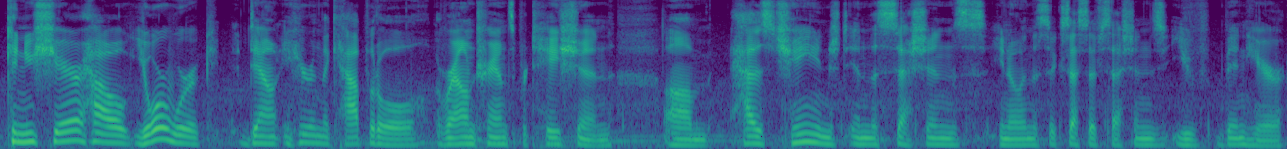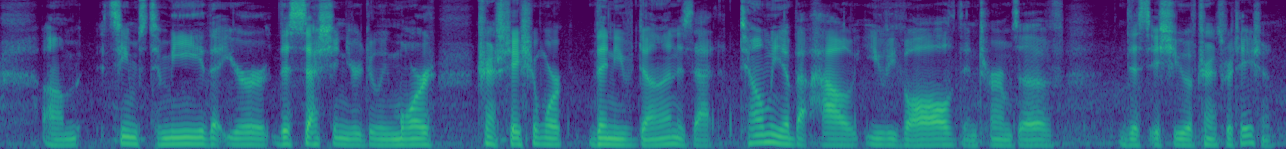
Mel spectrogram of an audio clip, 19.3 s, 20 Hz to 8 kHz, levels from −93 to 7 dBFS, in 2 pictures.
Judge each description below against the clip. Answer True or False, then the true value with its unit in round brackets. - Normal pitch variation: True (3.0 semitones)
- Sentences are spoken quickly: False (185 wpm)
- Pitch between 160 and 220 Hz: False (120 Hz)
